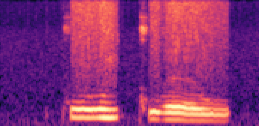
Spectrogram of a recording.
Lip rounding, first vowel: rounded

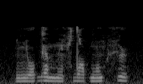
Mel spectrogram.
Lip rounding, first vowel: rounded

